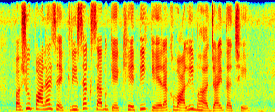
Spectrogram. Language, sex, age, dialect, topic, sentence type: Maithili, female, 25-30, Southern/Standard, agriculture, statement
